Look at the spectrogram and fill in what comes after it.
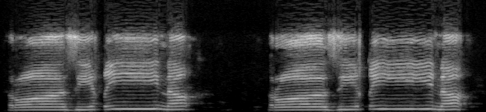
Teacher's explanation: अब देखिए जा को तो बिल्कुल नहीं खींचना है ना, क्योंकि जा के आगे या नहीं है, जा को जल्दी से पढ़ेंगे, रोजी। काफ को खींचेंगे क्योंकि काफ में जो है या मद्दा जुड़ी हुई है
